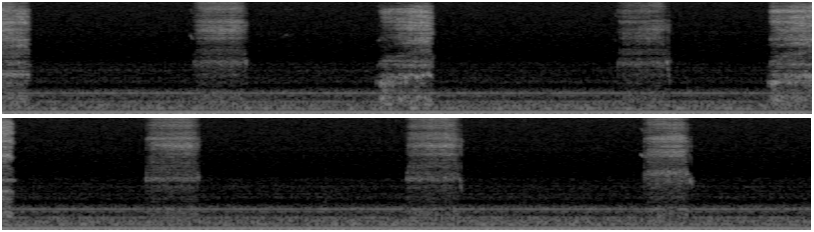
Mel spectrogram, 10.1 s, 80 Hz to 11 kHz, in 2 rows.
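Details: Wild barn owl nestling in a monitored nest box, fed by its mother after trying to eat a huge rodent by itself, gives harsh rasping hisses, about eight broad noisy bursts spaced roughly every 1.3 seconds over a steady low hum.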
